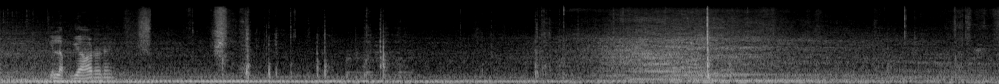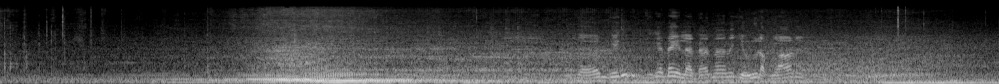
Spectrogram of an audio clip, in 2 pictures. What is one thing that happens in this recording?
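Plastic parts knock and click as hands fit a filter cover.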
